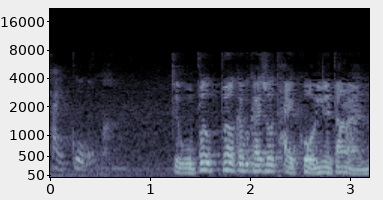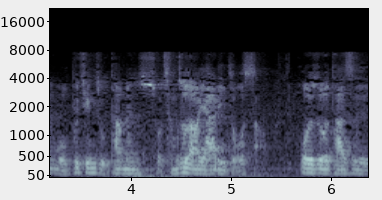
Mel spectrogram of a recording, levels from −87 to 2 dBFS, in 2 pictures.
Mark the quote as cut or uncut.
uncut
